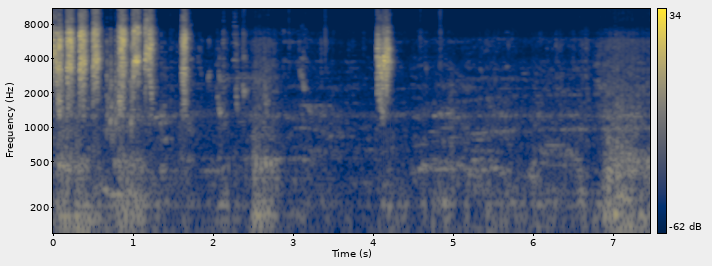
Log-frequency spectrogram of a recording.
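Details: Caged budgerigars giving a fast burst of sharp, high chirps in the first second, one more loud chirp near four seconds, then only faint soft twittering in a quiet room.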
